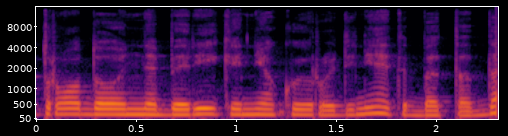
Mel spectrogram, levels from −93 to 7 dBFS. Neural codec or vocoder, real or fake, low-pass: none; real; 14.4 kHz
